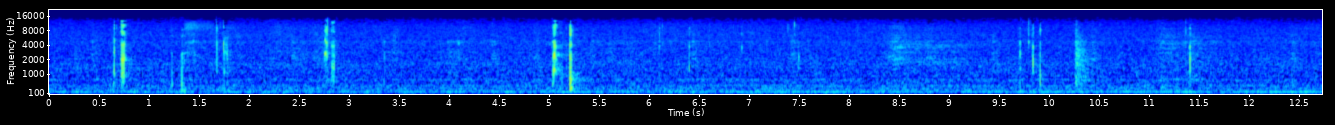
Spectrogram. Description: My 2 week old baby girl has the hiccups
